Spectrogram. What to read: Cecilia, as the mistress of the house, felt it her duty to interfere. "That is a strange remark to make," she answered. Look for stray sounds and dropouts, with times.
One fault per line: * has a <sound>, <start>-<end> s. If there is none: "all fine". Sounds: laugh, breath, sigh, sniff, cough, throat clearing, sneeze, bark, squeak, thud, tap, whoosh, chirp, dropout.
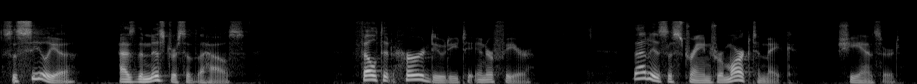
all fine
